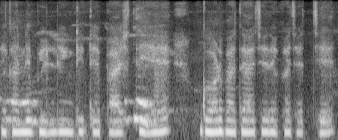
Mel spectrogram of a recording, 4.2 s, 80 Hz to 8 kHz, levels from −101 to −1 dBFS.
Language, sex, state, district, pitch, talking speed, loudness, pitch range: Bengali, female, Assam, Hailakandi, 200 Hz, 125 wpm, -19 LUFS, 195-205 Hz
